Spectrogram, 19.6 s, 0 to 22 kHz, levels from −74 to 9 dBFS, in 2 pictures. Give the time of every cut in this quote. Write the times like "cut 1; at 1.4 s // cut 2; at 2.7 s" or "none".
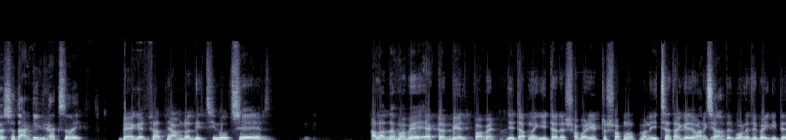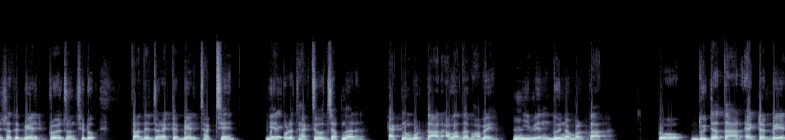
none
